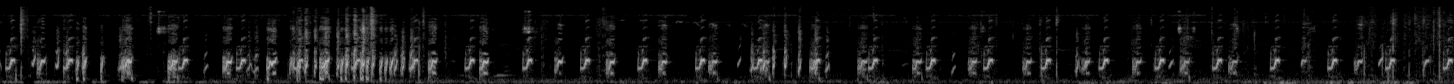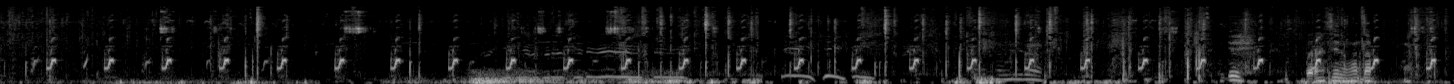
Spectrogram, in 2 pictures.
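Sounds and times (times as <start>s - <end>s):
waterhen calling repeated notes: 0.0s - 29.0s.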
